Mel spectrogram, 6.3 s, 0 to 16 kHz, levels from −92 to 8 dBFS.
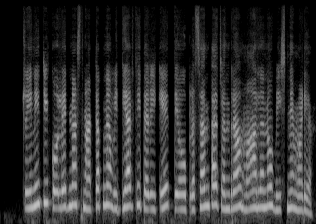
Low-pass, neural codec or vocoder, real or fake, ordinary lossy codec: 14.4 kHz; codec, 44.1 kHz, 2.6 kbps, DAC; fake; AAC, 96 kbps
